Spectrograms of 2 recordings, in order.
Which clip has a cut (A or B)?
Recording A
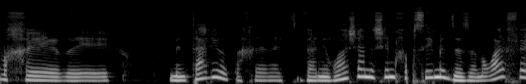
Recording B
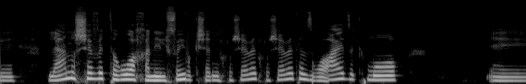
B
